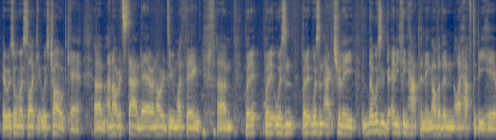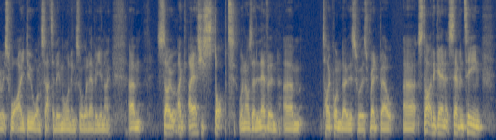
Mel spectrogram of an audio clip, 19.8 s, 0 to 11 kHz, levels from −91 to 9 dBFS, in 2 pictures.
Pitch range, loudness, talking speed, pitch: 95-115 Hz, -18 LUFS, 220 wpm, 110 Hz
